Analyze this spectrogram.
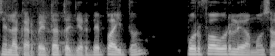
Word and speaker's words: Python: clic sobre ella y listo payton se escribe p y t h y listo una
